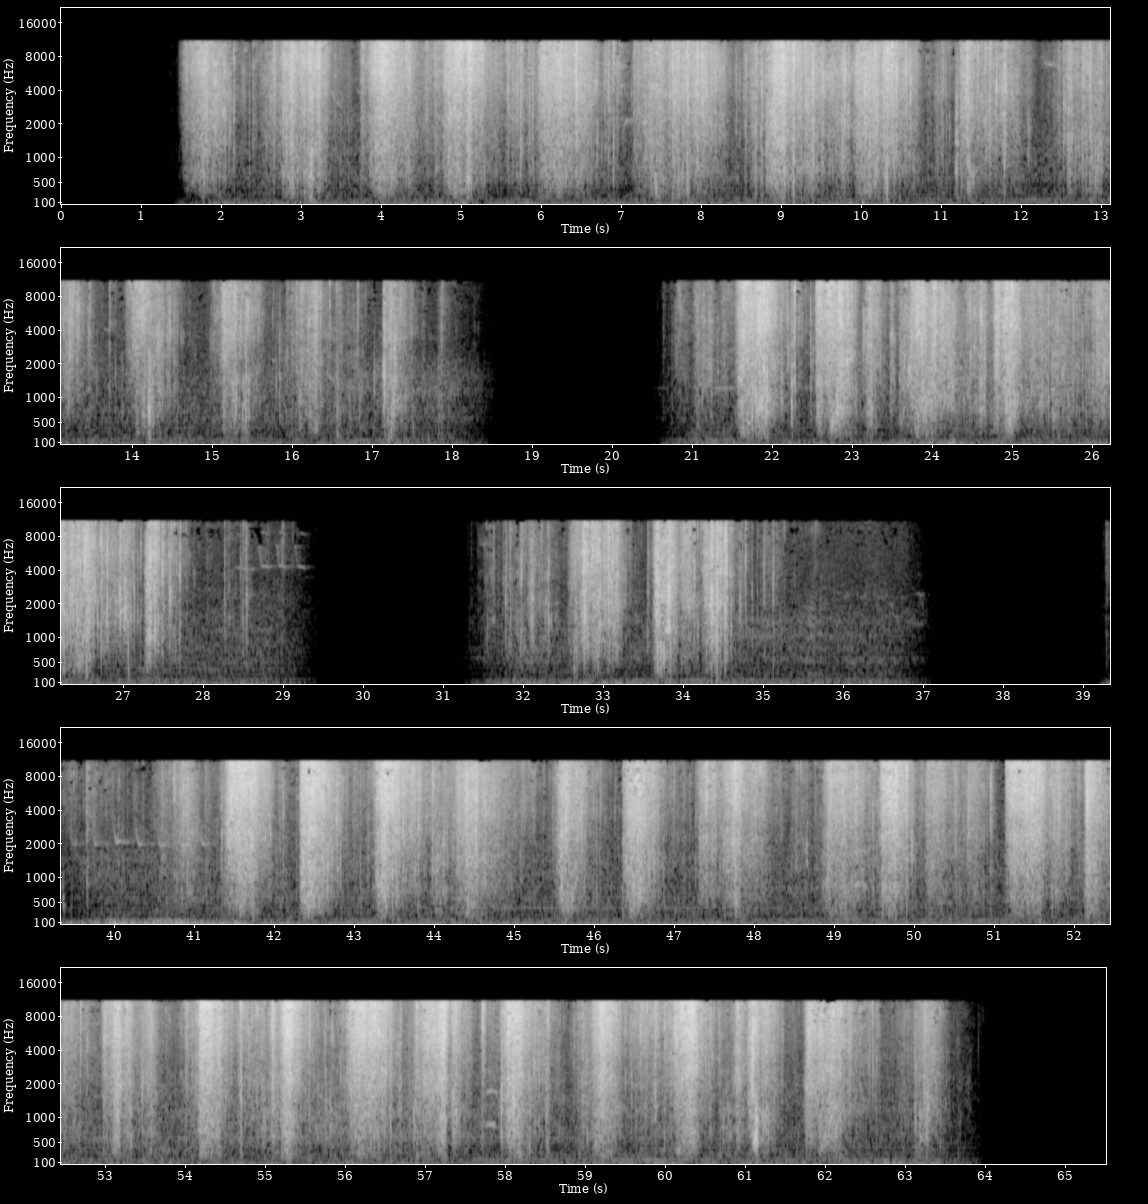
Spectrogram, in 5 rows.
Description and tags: walking on dry leaves - 4 takes
Foot steps on dry leaves 4 takes.
crunch, Field-Recording, foot-steps, leaves, stomping, walking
